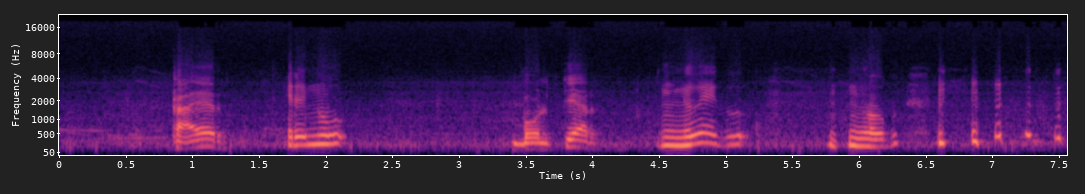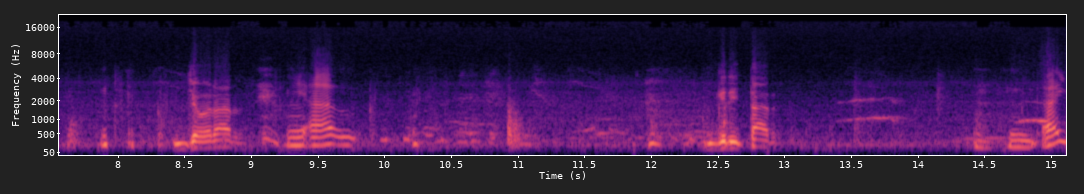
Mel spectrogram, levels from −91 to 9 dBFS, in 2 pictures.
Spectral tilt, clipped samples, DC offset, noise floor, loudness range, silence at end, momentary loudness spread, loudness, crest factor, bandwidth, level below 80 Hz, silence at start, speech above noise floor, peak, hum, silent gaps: -7.5 dB/octave; under 0.1%; under 0.1%; -49 dBFS; 3 LU; 0 s; 23 LU; -25 LUFS; 20 dB; 19 kHz; -76 dBFS; 0.05 s; 25 dB; -6 dBFS; none; none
